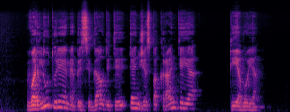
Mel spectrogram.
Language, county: Lithuanian, Kaunas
